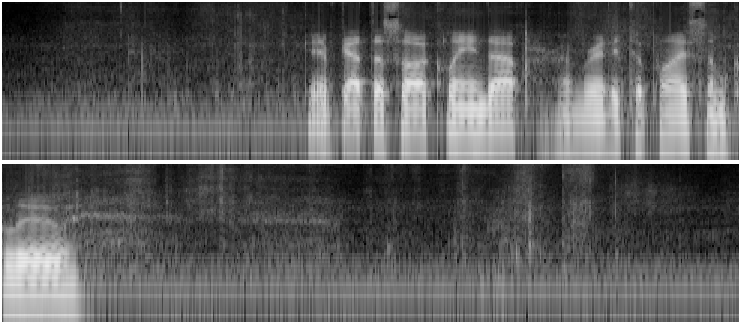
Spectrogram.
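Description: Book pages rustle softly as they are handled.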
